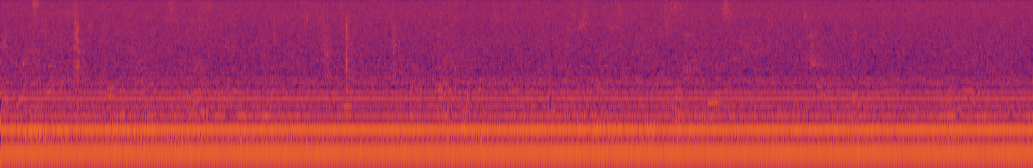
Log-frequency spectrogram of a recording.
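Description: Pens scratch on paper.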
